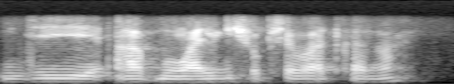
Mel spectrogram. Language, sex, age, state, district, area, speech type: Hindi, male, 18-30, Madhya Pradesh, Bhopal, urban, conversation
